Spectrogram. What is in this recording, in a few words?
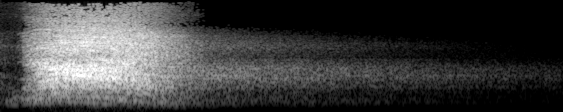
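Ambience Tennis Crowd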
